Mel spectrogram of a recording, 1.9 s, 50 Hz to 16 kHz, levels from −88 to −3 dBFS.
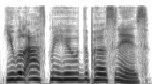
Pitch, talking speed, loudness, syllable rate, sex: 240 Hz, 250 wpm, -16 LUFS, 5.0 syllables/s, female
